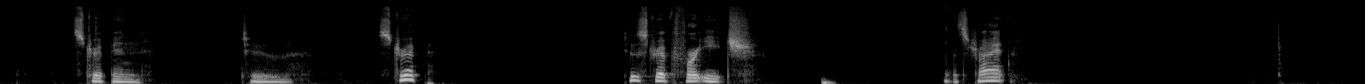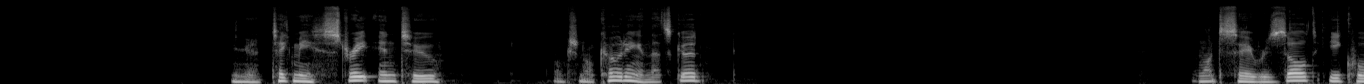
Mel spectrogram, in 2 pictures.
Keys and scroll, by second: 3.6 Return, 12.5 Return, 21.3 Delete.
